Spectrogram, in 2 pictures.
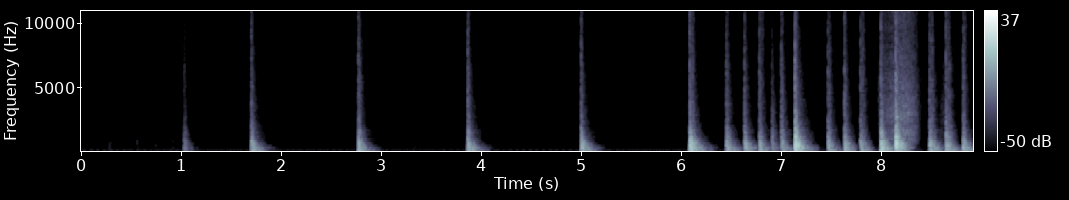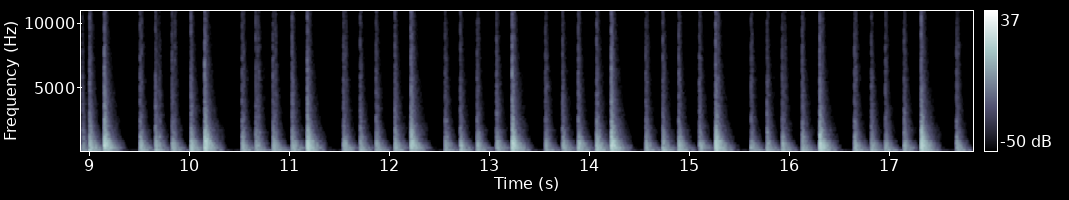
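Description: A large frame drum booms with slow single beats, then a fast steady rhythm.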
